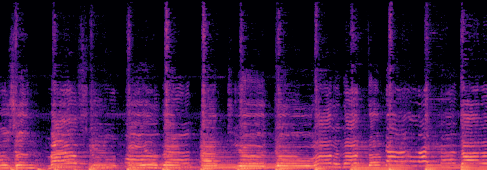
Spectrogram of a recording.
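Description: Two voices, a man's and a woman's, singing together over a strummed acoustic guitar, the strums about twice a second.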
